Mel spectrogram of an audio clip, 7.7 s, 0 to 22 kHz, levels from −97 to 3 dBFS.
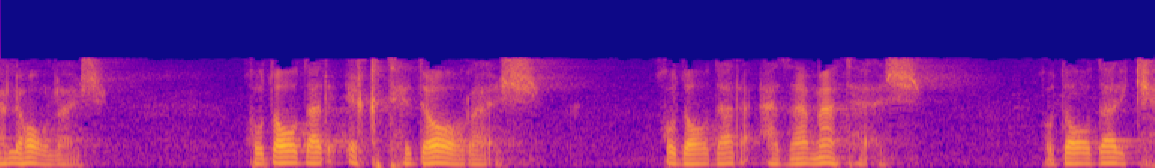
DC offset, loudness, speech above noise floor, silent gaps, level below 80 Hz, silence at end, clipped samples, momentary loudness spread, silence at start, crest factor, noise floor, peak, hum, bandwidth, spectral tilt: under 0.1%; -23 LUFS; 31 dB; none; -52 dBFS; 0 s; under 0.1%; 13 LU; 0 s; 22 dB; -53 dBFS; -2 dBFS; none; 5.4 kHz; -7 dB/octave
